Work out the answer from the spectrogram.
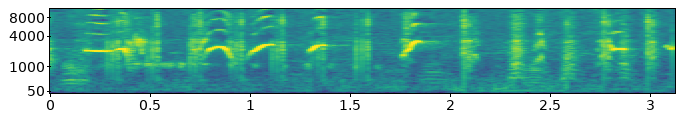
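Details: Javan myna singing a varied string of upward-sweeping whistles interspersed with rough chattering notes at an uneven, quick pace.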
